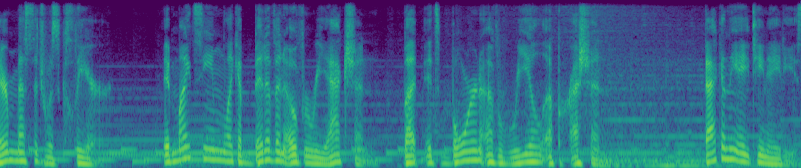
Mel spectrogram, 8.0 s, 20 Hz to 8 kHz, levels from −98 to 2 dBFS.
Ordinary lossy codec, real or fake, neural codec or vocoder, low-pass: Opus, 64 kbps; real; none; 7.2 kHz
